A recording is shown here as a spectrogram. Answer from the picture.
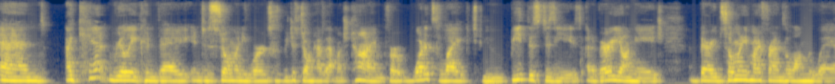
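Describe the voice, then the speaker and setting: A woman talks in a New York accent at a moderate pace. Her pitch is very deep and low, with fairly even intonation. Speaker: real estate agent and investor. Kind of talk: podcast interview.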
